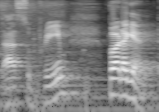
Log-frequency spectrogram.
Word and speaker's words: SUPRIM: And it's not pronounced as Supreme, it's pronounced as Supreme.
